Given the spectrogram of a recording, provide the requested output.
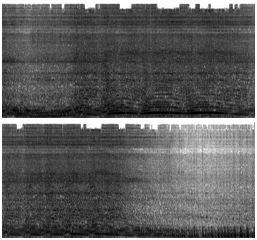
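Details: Kawasaki ZX with carburetor that had high idle, wouldn't idle down and hesitated, after carb renovation and setting: crisp blips rise and fall cleanly, then settle to a steady, even idle without hanging high; carb set right.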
